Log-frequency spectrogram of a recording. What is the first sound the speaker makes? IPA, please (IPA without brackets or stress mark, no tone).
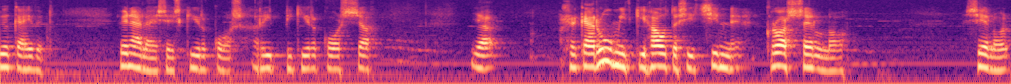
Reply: h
